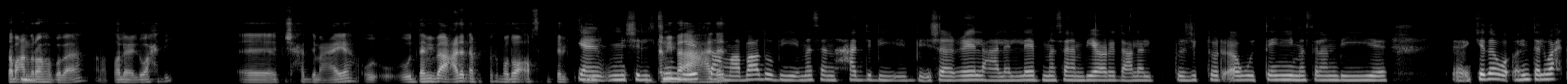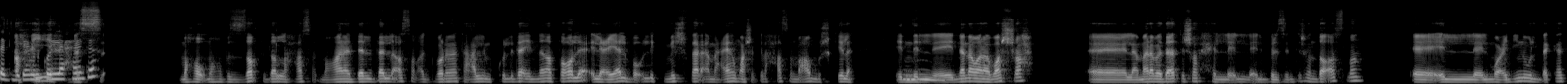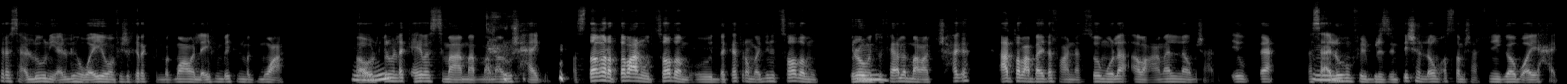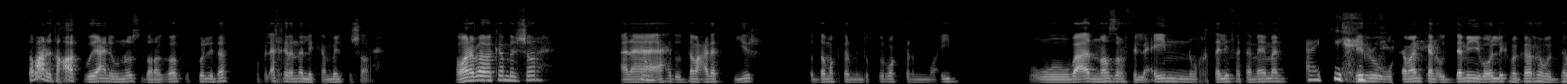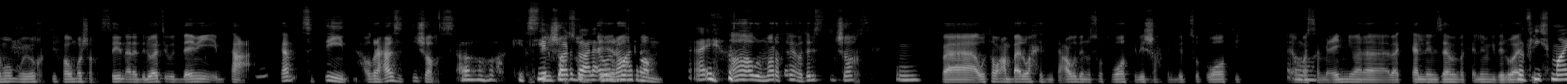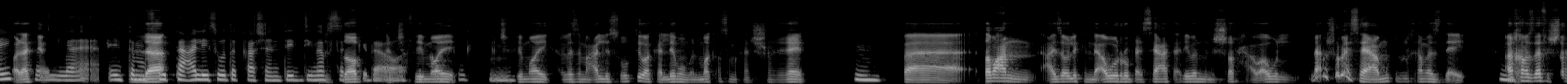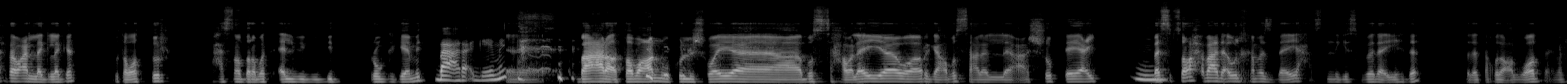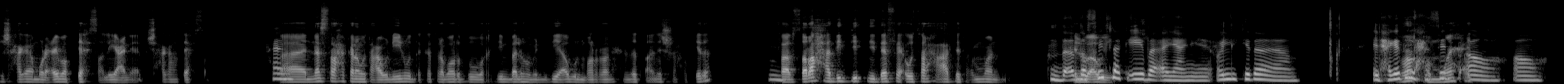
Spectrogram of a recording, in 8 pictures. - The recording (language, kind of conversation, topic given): Arabic, podcast, إزاي اتعلمت مهارة جديدة لوحدك وبأي طريقة؟
- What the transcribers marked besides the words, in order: tapping; in English: "الteam"; in English: "اللاب"; in English: "الprojector"; in English: "الpresentation"; chuckle; in English: "الpresentation"; unintelligible speech; laughing while speaking: "أكيد"; other noise; laughing while speaking: "أيوه"; in English: "mic"; in English: "mic"; in English: "mic"; in English: "الmic"; laugh; in English: "الshow"; tsk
